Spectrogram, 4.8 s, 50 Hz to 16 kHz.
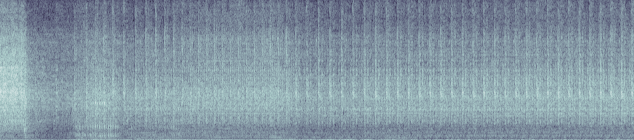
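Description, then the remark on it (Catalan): A Renault 4L's engine turns over and settles into a steady, rattling idle, loud, with a dense mechanical chatter running throughout. “en Paquito encendrà el cotxe podreu sentir el motor d'aquest 4L que funciona perfectament”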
